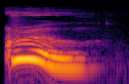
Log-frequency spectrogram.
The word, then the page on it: grew: British English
